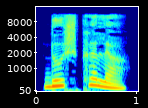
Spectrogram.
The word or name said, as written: ದುಷ್ಕಾಲ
